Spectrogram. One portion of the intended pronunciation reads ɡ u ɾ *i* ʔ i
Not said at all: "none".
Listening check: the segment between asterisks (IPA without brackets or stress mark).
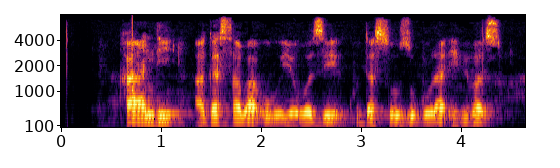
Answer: a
